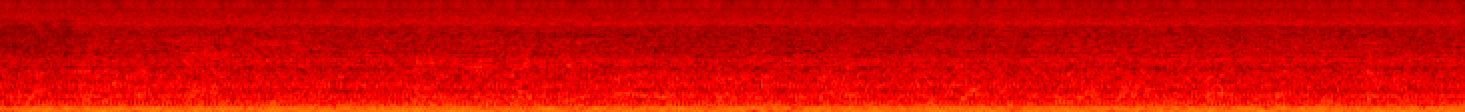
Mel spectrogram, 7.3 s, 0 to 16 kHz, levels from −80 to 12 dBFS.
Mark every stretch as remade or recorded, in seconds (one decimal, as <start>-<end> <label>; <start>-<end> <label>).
0.0-7.3 remade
